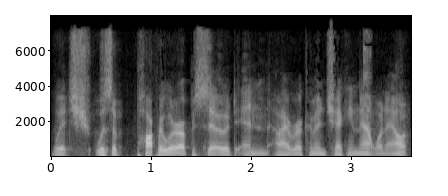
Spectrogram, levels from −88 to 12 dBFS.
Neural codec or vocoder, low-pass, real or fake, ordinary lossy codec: codec, 16 kHz in and 24 kHz out, 0.6 kbps, FocalCodec, streaming, 4096 codes; 7.2 kHz; fake; AAC, 32 kbps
